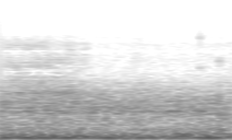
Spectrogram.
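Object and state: Nothing is struck.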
